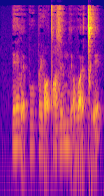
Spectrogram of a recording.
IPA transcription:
e l ɛ̰ p u p ɘ ɭ a̰ tˤ ɐ z ɨ m lʲ ḛ lˠ ɛ̰ ɡ͡ǀ ḛ

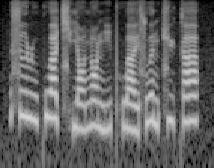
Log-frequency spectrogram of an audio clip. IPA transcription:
s ɹ̩˦ ɻ u˨˦ k w ä˦ t͡ɕʰ j ɑ˨˦ ŋ ɑ˨˩ ŋ i˨˦ pʰ w a˨˩ ɪ̯ s w ə˥˨ n t͡ɕ y˥˨ k ä˦

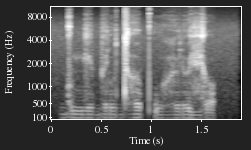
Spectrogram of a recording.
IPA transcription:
ɡ u mʲ e b e ɾ u dʱ ə pʼ u ɦ ʏ ɾ ʏ vʲ ɔ

